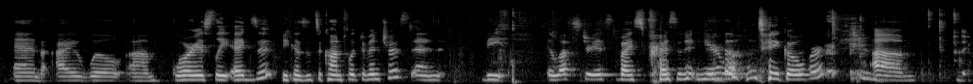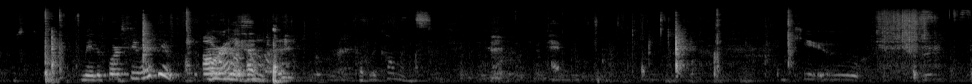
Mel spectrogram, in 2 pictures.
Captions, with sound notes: and I will um gloriously exit because it's a conflict of interest and the illustrious Vice President here will take over. - May the force be with you. - All right. - (Murmuring) (Chairs Moving)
